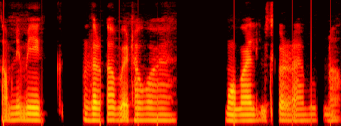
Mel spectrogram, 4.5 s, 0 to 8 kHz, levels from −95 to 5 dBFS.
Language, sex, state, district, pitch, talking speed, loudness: Hindi, male, Bihar, Jahanabad, 140 Hz, 195 wpm, -30 LUFS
